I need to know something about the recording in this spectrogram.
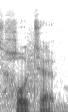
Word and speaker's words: Hotep: But this represents the consonants H, T, P, and we say it, pronounce it as Hotep.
